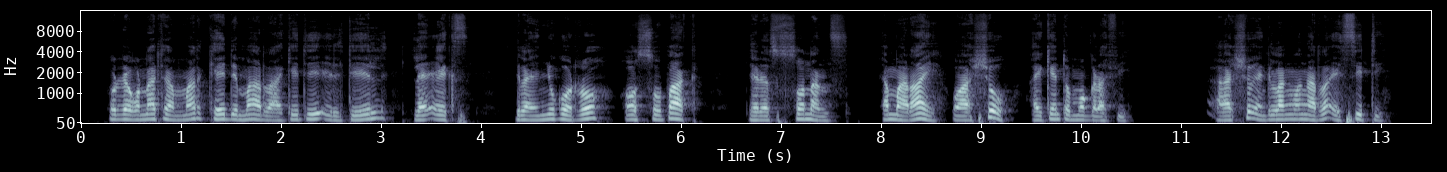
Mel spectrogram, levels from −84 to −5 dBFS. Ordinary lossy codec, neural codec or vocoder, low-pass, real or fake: none; none; 14.4 kHz; real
